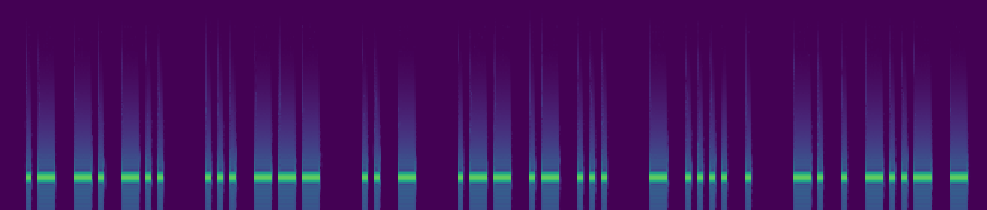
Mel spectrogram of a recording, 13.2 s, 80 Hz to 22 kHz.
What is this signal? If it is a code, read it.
Morse code, heard as a keyed tone, about 15 wpm, 700 Hz. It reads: AND SO IT WAS THE NEXT
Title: Sentences from Top 1000 Words - Review Part 1 - 15wpm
